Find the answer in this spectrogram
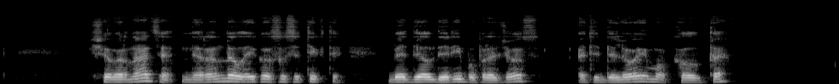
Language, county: Lithuanian, Klaipėda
